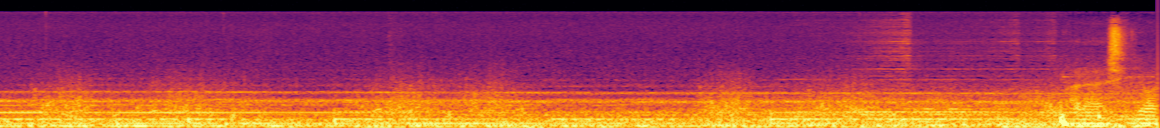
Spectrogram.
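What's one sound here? A low underwater rumble hums steadily.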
